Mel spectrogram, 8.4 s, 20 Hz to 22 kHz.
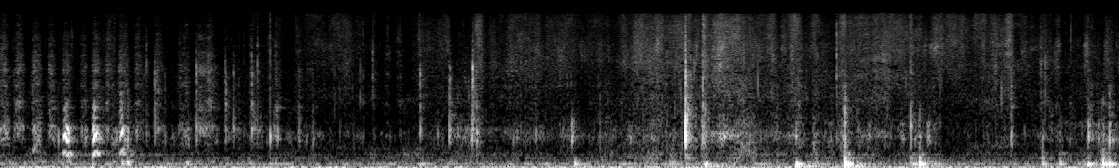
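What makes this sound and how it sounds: A black PS3 plastic game controller, flipped over and held in gloved hands, has a cotton swab scratched along its plastic seams and underside. Soft, quiet scratching and rubbing runs throughout over a low, steady background, punctuated by brief, sharper ticks and scrapes, especially in the second half.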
